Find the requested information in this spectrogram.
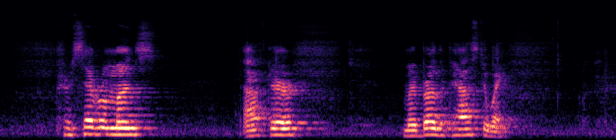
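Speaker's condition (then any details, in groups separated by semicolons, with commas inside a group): Cerebral palsy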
